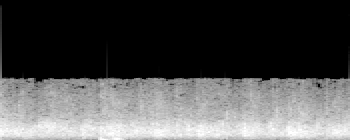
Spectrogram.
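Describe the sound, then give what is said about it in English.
Steady applause from an audience welcoming a speaker up fills the whole stretch, a dense, even crackle of many hands clapping at once, with a brief low murmur of a voice underneath near the start. “I wanted to ask you to just welcome him up here with a round of applause.”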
